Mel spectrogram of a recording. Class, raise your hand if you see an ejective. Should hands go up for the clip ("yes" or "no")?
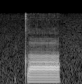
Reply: no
